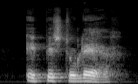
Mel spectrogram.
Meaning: epistolary
- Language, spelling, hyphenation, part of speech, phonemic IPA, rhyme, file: Dutch, epistolair, epis‧to‧lair, adjective, /eː.pɪs.toːˈlɛːr/, -ɛːr, Nl-epistolair.ogg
